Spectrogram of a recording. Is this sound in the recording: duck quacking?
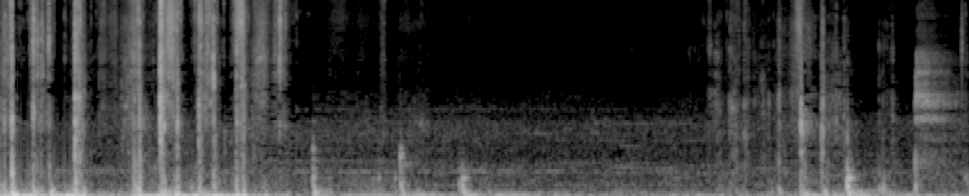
no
